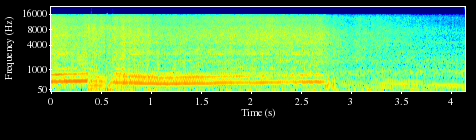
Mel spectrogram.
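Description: BMW E46 M3's S54 straight-six, breathing through a 6-into-1 exhaust, pulling hard with its pitch rising. About half a second in there is a quick upshift, then the engine pulls steadily. Near three seconds the driver lifts off and the revs fall away.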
